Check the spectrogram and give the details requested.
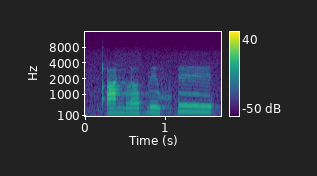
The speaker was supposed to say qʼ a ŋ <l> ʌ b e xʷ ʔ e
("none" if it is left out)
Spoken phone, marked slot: l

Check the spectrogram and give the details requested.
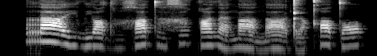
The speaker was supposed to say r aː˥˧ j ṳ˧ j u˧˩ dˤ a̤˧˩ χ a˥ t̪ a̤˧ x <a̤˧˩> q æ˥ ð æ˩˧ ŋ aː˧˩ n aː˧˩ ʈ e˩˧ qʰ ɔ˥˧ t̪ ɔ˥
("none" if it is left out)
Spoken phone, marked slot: a̤˥˧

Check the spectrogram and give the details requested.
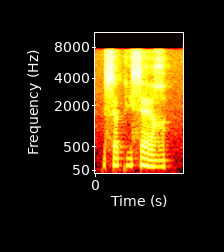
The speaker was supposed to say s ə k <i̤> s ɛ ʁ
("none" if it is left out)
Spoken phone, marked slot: i̤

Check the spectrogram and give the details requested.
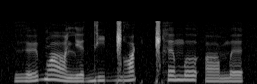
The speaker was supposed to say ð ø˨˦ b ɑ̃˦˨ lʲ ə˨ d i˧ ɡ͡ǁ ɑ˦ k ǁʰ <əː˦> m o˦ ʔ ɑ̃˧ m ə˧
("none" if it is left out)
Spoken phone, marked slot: ə˦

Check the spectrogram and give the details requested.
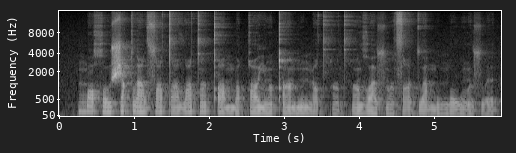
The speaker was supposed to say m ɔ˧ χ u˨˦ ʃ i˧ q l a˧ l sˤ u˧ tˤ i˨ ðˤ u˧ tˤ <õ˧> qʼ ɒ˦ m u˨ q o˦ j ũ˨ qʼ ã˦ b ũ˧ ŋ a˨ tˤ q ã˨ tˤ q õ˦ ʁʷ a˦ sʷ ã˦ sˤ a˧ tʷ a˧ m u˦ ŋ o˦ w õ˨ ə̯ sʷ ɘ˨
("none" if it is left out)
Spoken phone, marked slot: ũ˧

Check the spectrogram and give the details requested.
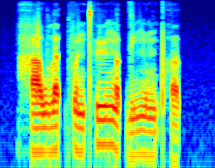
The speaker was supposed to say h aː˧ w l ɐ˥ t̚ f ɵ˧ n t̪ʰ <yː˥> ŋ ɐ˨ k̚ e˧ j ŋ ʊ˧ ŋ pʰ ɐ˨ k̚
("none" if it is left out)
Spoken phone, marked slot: yː˥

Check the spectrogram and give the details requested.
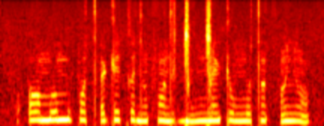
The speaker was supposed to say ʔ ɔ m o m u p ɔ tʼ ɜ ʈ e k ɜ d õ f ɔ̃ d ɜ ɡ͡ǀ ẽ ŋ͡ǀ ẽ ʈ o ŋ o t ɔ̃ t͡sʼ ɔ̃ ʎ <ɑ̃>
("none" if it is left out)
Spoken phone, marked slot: ɔ̃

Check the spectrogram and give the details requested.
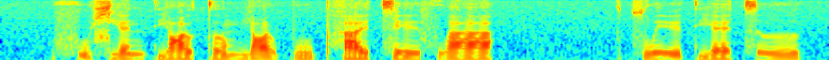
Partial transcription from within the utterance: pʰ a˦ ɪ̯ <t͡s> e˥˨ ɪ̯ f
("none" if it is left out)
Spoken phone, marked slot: t͡s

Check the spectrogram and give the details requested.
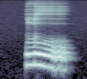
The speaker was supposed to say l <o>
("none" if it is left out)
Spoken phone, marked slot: o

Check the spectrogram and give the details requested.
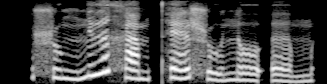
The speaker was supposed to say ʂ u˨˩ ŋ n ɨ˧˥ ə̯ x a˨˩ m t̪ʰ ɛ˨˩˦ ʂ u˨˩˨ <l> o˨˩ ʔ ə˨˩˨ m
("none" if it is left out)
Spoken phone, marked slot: n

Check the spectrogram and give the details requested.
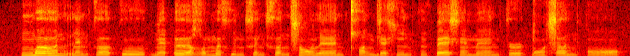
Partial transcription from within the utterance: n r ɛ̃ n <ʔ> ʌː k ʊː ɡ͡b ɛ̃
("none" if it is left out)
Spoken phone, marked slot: k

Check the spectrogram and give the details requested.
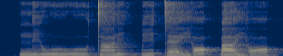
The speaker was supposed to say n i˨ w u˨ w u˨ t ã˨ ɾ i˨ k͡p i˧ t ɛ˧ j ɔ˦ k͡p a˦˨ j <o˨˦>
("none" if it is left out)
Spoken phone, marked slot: ɔ˨˦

